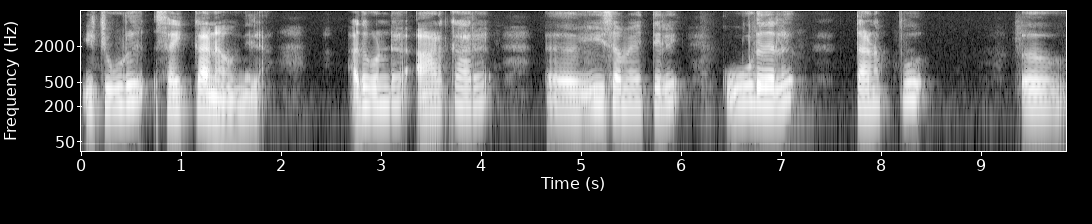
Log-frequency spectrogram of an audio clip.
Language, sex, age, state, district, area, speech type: Malayalam, female, 60+, Kerala, Kasaragod, rural, spontaneous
